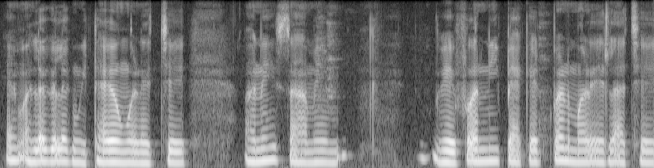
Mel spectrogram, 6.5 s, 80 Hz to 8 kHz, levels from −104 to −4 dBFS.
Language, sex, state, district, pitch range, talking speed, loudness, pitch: Gujarati, male, Gujarat, Valsad, 150-165 Hz, 120 wpm, -16 LUFS, 155 Hz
